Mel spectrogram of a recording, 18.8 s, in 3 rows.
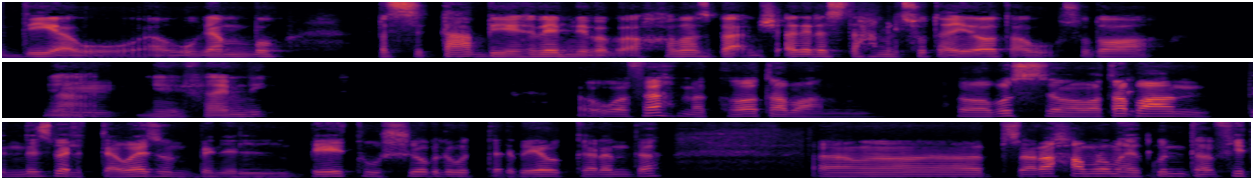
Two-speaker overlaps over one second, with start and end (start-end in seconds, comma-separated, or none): none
